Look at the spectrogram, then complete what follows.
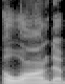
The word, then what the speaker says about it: Oneida: I know it's not pronounced Oneida, it's like Owanda, but I love Oneida.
